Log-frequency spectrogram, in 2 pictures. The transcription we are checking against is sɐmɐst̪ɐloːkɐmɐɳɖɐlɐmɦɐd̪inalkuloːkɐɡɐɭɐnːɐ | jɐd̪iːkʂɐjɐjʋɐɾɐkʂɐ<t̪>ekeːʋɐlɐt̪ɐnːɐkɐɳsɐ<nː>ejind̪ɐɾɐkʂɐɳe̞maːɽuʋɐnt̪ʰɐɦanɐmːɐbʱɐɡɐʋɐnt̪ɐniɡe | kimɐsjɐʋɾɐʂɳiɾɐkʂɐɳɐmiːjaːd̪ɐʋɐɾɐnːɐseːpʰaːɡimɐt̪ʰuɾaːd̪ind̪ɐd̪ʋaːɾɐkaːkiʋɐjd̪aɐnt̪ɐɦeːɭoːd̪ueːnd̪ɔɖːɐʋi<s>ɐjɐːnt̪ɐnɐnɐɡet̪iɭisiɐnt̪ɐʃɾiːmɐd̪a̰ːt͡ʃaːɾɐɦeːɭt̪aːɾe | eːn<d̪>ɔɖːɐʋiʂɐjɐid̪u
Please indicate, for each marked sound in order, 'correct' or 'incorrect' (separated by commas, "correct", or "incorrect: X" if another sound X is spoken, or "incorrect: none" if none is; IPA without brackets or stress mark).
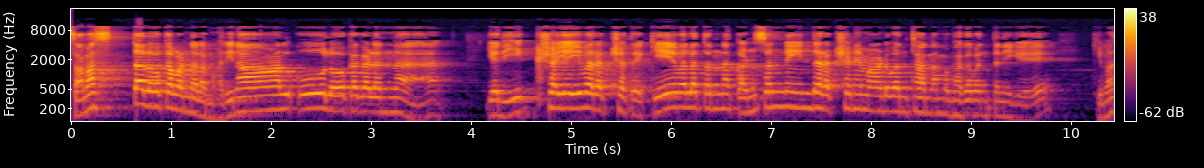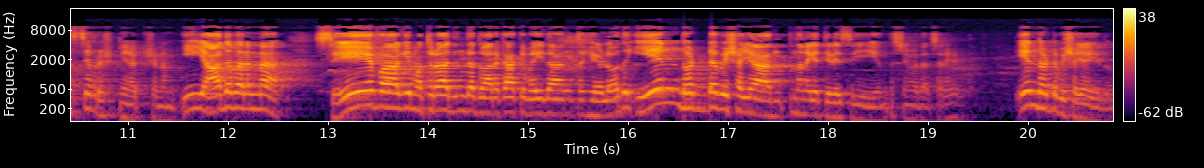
correct, correct, incorrect: ʂ, correct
